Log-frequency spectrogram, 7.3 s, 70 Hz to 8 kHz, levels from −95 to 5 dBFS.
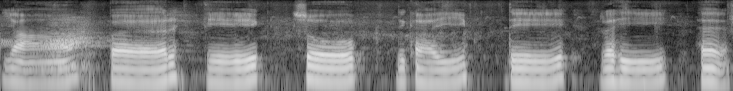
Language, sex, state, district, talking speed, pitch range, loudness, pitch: Hindi, male, Rajasthan, Jaipur, 65 wpm, 110-125 Hz, -16 LUFS, 115 Hz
